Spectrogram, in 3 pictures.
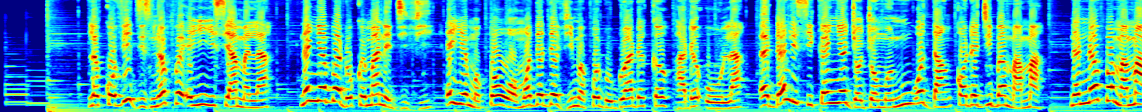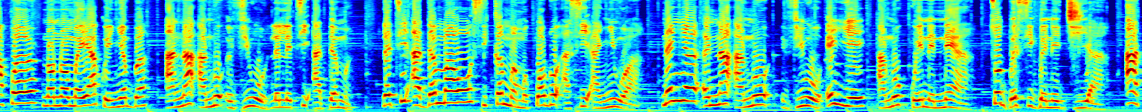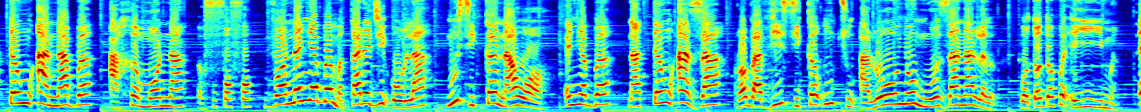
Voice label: Spot, Ewe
